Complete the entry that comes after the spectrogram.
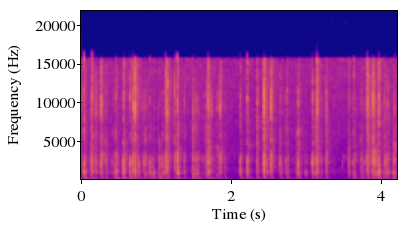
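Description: Fingertips with long red-painted nails type fast on a backlit aluminium laptop keyboard, its plastic keys covered by a red silicone skin. The result is a rapid stream of short, soft, muffled taps and clicks with bright nail ticks, briefly easing off around two seconds and again near three and a half seconds.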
